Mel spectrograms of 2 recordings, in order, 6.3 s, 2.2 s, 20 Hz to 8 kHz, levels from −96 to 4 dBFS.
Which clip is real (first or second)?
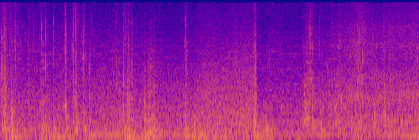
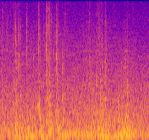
first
